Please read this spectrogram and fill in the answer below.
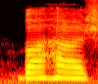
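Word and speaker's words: Blåhaj: Po's face I mean blahaj is just I think it's Blaha I don't think you pronounced the J but I could be wrong um is a trans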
